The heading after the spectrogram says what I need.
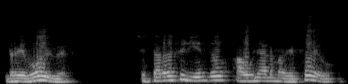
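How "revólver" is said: Revólver, weight on the second syllable; stress on middle syllable. Shown as a demonstration. Teacher naming the firearm word, stress on VÓL in Revólver. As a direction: lean on the O of Revólver. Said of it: "la tilde está en la O".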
